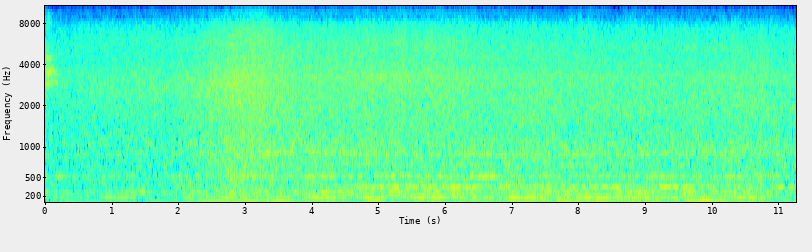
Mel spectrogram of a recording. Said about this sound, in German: Das sanfte Geräusch der Wellen wird dich leiten und langsam in deine Träume begleiten.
